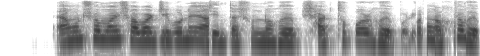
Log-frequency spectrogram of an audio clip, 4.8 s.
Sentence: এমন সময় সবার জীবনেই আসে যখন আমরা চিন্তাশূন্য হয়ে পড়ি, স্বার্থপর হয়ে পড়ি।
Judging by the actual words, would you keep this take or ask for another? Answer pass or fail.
fail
